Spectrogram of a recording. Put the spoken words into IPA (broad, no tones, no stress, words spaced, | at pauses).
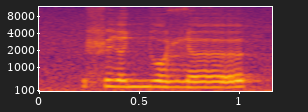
ʂiɐ̯ɲo ɮəː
